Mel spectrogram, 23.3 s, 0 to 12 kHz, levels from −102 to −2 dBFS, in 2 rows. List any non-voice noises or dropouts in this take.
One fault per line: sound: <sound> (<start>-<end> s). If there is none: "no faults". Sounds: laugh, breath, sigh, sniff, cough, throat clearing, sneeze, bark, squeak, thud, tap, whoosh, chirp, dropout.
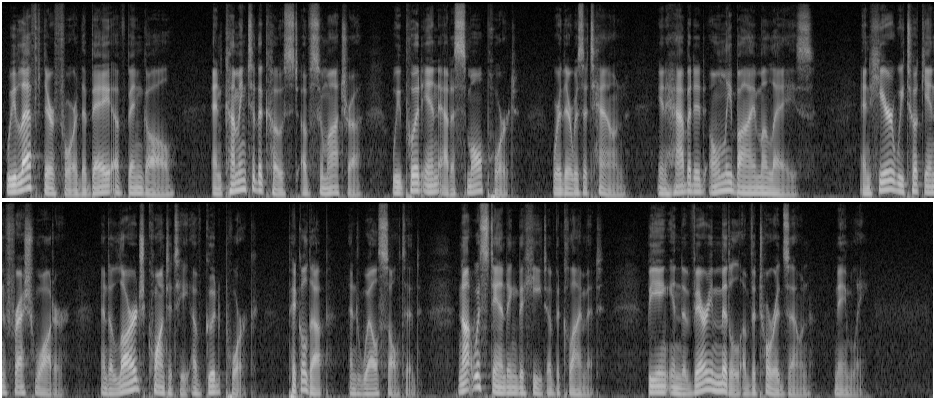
no faults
